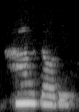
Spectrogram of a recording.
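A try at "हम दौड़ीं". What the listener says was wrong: Hum, right? So there is a nasalized sound. So you have dodi and then nasalized sound. So hum dodi.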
